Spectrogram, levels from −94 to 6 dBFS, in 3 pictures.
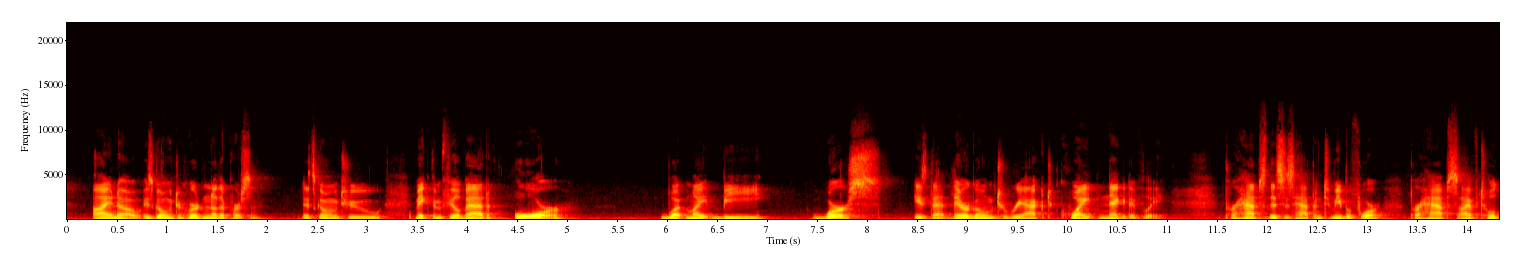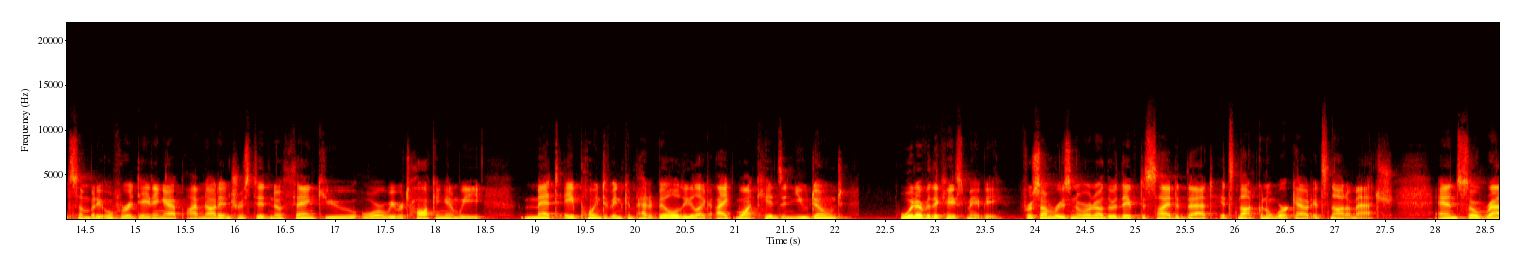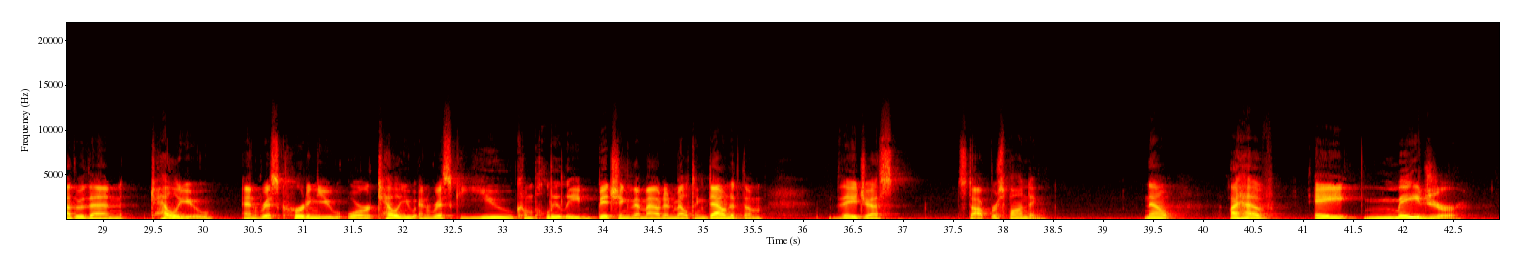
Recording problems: muffled; slightly; fading above 4 kHz

